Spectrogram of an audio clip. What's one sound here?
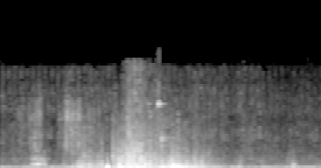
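A heavy stone block scrapes and crashes to the ground with a deep thud.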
